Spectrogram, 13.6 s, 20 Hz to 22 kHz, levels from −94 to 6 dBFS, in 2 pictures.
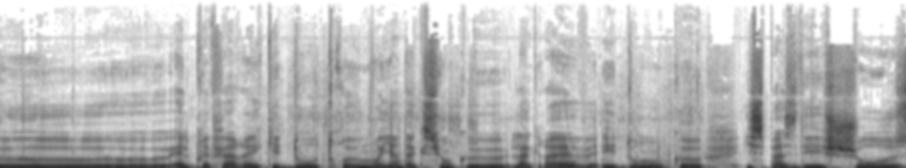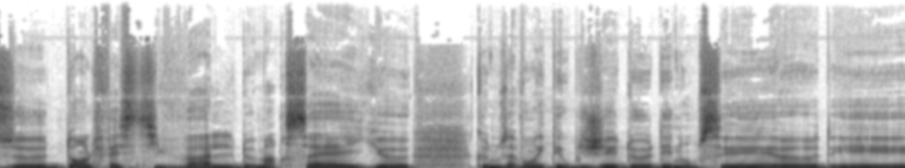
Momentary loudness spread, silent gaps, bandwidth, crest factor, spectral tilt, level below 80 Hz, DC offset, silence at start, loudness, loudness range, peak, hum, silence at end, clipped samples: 4 LU; none; over 20 kHz; 14 dB; -5 dB/octave; -44 dBFS; under 0.1%; 0 s; -18 LUFS; 1 LU; -4 dBFS; none; 0 s; under 0.1%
